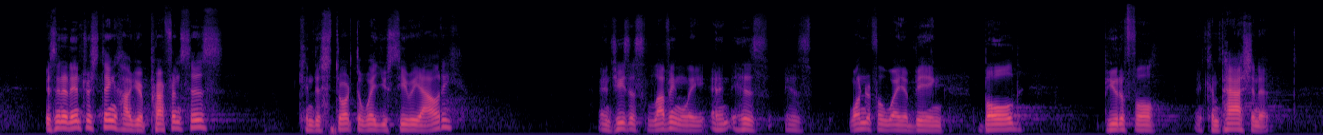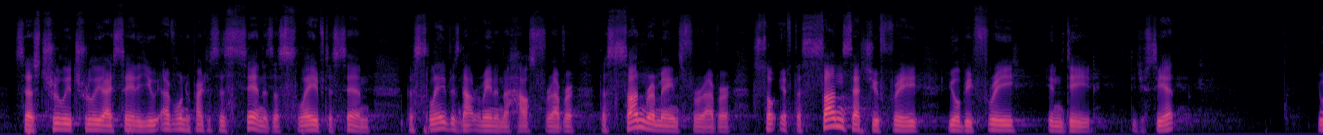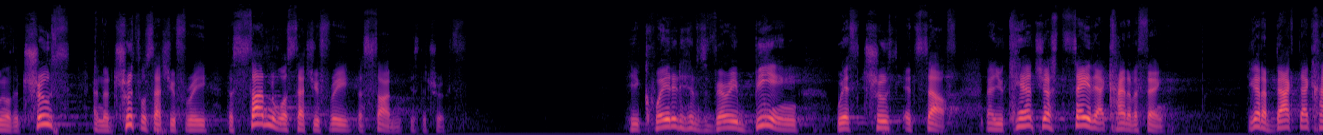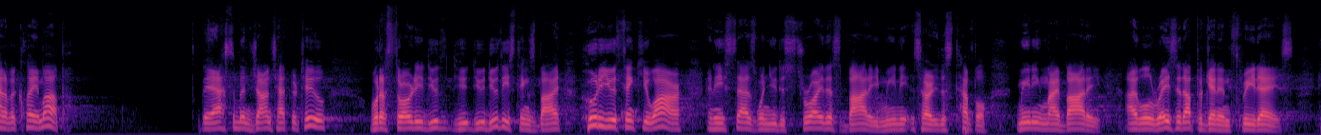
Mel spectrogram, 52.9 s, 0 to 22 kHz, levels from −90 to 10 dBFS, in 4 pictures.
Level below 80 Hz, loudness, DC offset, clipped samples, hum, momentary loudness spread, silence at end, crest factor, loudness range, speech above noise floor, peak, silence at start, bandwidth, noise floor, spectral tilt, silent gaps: -74 dBFS; -35 LUFS; under 0.1%; under 0.1%; none; 14 LU; 0.3 s; 24 dB; 8 LU; 50 dB; -12 dBFS; 0.45 s; 18.5 kHz; -85 dBFS; -5.5 dB/octave; none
